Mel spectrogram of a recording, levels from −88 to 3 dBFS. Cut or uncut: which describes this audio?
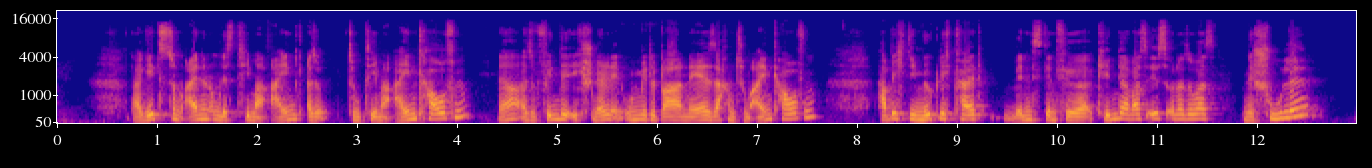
uncut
